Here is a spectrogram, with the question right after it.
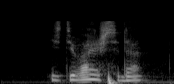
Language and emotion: Russian, neutral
